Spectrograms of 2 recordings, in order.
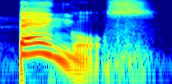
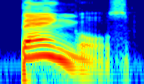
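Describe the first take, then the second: First: The first syllable sounds like 'bang'. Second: The same.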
